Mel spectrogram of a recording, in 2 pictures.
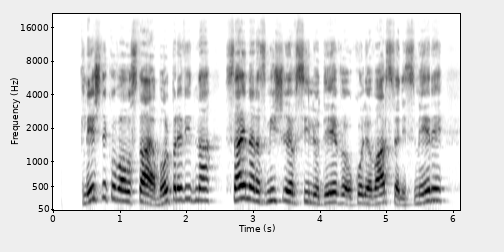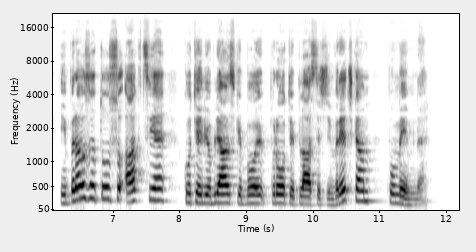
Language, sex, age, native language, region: Slovenian, male, 50-59, Slovenian, Drava region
